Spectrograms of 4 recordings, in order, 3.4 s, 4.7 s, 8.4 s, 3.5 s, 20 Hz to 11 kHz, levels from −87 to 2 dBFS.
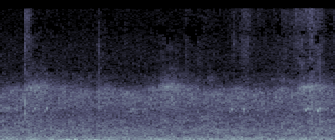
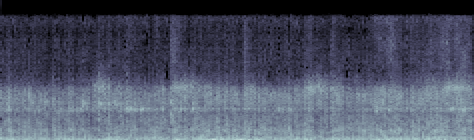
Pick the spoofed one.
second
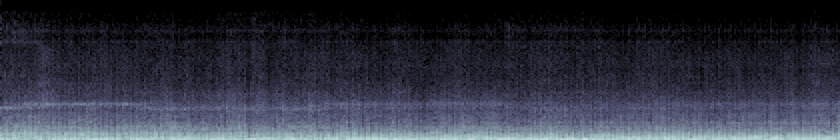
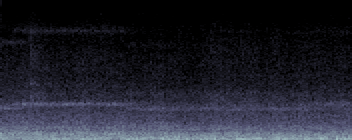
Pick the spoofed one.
first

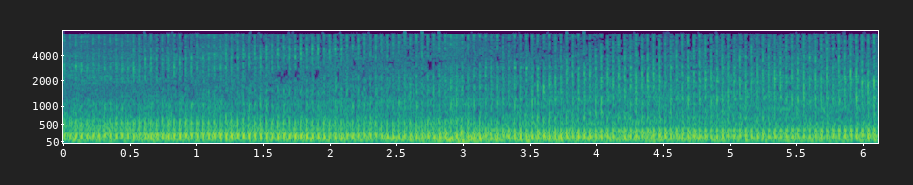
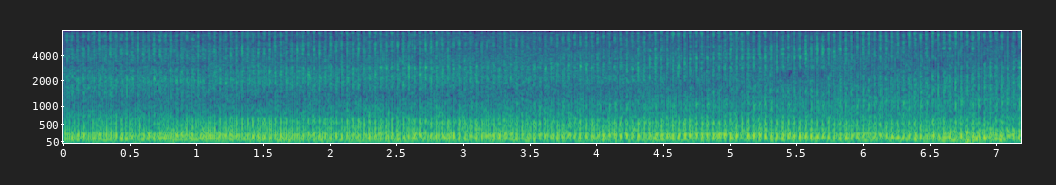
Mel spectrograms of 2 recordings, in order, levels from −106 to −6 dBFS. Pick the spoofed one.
second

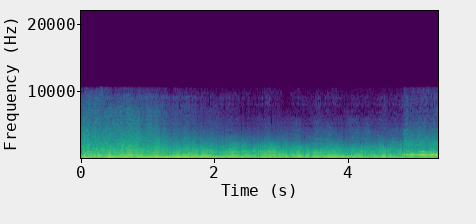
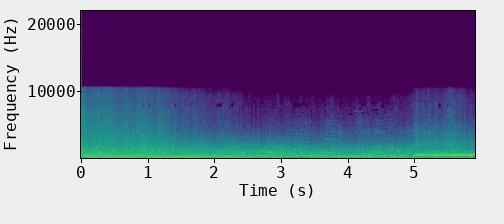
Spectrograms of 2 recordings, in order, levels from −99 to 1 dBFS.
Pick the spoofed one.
first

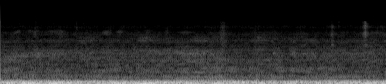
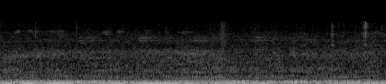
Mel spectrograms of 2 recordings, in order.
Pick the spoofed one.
first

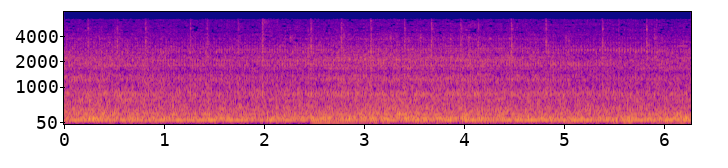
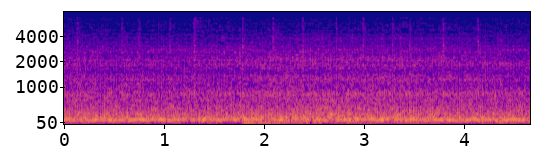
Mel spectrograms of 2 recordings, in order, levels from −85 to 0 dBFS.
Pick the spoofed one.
second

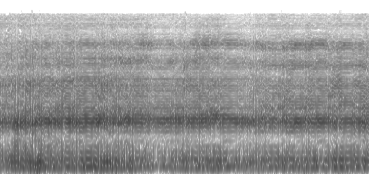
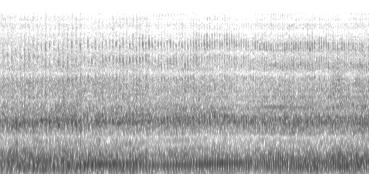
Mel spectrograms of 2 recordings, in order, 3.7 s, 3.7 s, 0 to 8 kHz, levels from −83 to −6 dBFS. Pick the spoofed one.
first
